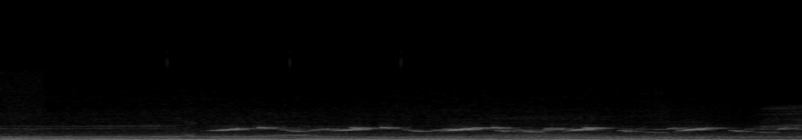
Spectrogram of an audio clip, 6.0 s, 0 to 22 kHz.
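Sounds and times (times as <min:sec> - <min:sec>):
steady low droning hum: 0:00.0 - 0:06.0
eerie wavering whistle in a slow wandering tune: 0:01.3 - 0:06.0.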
